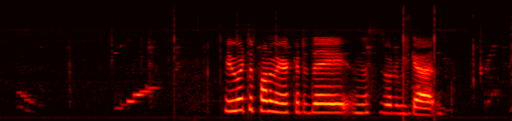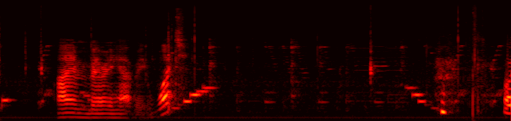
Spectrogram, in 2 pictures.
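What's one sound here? A video game plays short chirping blips and babbling character sounds.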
